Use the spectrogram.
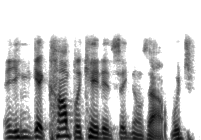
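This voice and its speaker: A man's voice: on the high side, expressive, quick pace, breathy edge, no echo. Man with a fading voice. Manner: hesitant, many ums and restarts. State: losing his voice. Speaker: lecturer. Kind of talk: academic workshop talk. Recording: dull, muffled lecture audio.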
